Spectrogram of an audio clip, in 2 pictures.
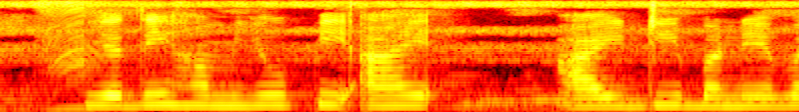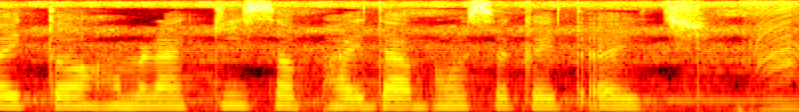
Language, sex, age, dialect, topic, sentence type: Maithili, female, 18-24, Southern/Standard, banking, question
